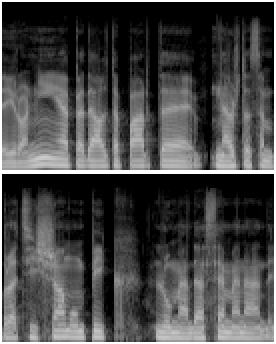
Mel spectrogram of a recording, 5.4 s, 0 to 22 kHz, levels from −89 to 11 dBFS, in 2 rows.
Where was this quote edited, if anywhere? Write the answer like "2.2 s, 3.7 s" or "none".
2.0 s

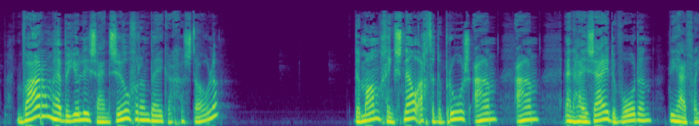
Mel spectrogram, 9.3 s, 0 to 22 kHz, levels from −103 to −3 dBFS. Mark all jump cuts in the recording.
6.8 s

